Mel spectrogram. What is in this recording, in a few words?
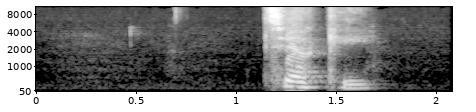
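"tiaki", Māori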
